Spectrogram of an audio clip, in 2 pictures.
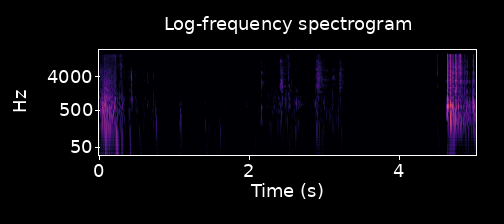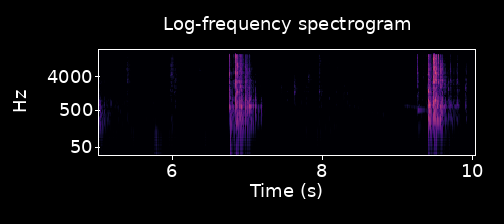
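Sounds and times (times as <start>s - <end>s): plastic toolbox clattering: 4.6s - 5.2s, 6.8s - 8.4s, 9.3s - 10.0s.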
